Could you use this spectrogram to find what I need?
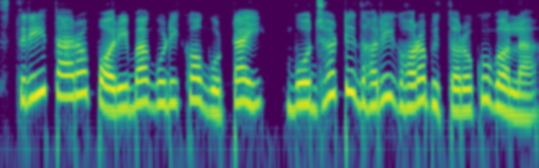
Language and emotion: Odia, neutral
